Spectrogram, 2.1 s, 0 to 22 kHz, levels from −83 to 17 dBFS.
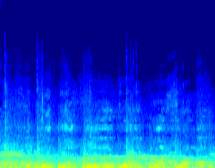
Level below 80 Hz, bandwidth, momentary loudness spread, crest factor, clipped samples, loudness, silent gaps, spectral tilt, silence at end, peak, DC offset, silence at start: -58 dBFS; 12.5 kHz; 1 LU; 16 dB; under 0.1%; -26 LUFS; none; -6.5 dB/octave; 0 s; -10 dBFS; under 0.1%; 0 s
